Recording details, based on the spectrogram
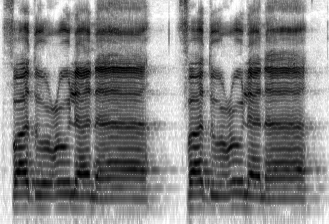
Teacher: فا کو دال کے ساتھ ملائیں گے، الف نہیں پڑھا جاتا، الف کے اوپر حرکت نہیں ہے اور دال کو جھٹکا دینا ہے، حروف قلقلہ کا حرف ہے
